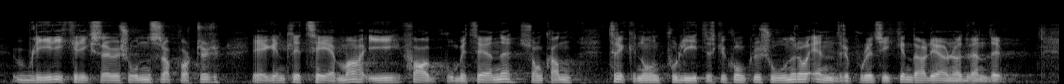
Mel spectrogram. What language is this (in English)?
Norwegian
